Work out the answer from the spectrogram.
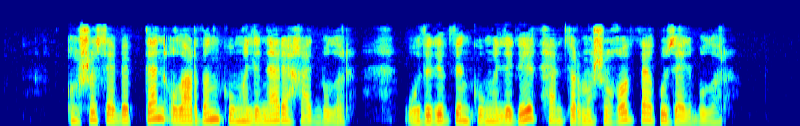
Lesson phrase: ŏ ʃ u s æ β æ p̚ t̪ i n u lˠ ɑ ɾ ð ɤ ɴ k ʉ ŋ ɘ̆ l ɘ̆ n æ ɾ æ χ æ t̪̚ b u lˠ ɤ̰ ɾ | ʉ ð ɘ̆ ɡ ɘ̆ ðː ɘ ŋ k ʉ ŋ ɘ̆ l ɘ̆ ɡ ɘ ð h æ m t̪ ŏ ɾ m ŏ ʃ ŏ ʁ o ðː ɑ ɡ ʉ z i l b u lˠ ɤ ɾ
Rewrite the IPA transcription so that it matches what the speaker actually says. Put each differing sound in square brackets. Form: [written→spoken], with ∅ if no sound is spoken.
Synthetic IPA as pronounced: ŏ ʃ [u→o] s æ β æ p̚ t̪ [i→æ] n u lˠ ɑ ɾ ð ɤ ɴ k ʉ ŋ ɘ̆ l ɘ̆ n æ ɾ æ χ æ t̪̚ b u lˠ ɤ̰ ɾ | ʉ ð ɘ̆ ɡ ɘ̆ ðː ɘ ŋ k ʉ ŋ ɘ̆ l ɘ̆ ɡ ɘ ð h æ m t̪ ŏ ɾ m ŏ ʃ ŏ ʁ o ðː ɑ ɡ ʉ z [i→æ] l b u lˠ ɤ ɾ

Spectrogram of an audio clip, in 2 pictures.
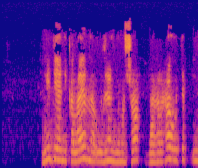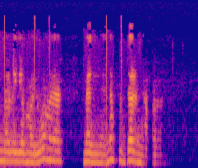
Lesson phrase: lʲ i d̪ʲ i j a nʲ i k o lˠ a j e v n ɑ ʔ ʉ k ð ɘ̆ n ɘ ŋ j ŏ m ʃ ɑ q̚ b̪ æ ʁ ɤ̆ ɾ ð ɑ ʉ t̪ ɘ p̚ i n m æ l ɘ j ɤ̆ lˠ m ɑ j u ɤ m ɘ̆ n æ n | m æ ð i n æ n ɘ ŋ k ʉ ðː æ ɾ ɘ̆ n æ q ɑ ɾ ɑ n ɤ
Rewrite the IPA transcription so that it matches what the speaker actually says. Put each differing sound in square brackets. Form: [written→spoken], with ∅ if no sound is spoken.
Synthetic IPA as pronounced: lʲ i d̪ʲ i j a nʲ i k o lˠ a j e v n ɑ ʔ ʉ [k→∅] ð ɘ̆ n ɘ ŋ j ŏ m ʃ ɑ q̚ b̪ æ ʁ ɤ̆ ɾ [ð→ʁ] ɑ ʉ t̪ ɘ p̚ i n m æ l ɘ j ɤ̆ lˠ m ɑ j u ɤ m ɘ̆ n æ n | m æ ð i n æ n ɘ ŋ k ʉ ðː æ ɾ ɘ̆ n æ q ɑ ɾ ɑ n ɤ

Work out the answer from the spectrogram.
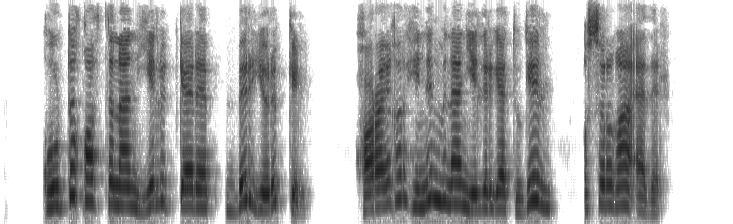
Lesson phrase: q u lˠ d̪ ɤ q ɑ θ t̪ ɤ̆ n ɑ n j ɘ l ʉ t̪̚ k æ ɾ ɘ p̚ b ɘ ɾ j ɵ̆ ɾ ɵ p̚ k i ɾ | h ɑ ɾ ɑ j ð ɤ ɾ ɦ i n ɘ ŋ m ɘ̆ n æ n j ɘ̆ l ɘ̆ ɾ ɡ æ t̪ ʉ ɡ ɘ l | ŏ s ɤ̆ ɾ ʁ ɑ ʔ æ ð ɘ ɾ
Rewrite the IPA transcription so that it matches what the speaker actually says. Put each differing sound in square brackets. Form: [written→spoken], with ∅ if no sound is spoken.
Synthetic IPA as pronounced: q u lˠ [d̪→t̪] ɤ q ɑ θ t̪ ɤ̆ n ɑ n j ɘ l ʉ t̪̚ k æ ɾ ɘ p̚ b ɘ ɾ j ɵ̆ ɾ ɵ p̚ k i [ɾ→l] | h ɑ ɾ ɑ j [ð→ʁ] ɤ ɾ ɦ i n ɘ ŋ m ɘ̆ n æ n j ɘ̆ l ɘ̆ ɾ ɡ æ t̪ ʉ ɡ ɘ l | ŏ s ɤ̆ ɾ ʁ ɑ ʔ æ ð ɘ ɾ

